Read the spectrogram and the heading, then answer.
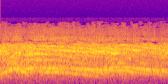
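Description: A crowd of men, a boarding party climbing up the side of a ship together, raises a sustained, loud cheer, many voices overlapping in a continuous roar that holds steady for a few seconds without any clear words.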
